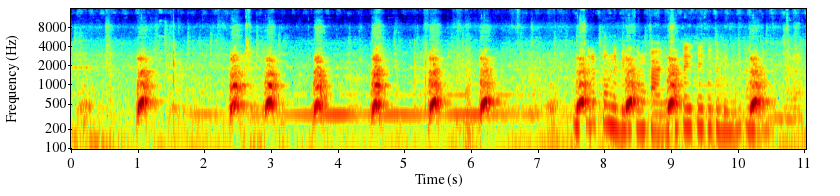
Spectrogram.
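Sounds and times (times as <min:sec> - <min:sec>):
dog barking: 0:00.0 - 0:00.4, 0:01.0 - 0:01.4, 0:02.4 - 0:09.3, 0:10.2 - 0:10.6.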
